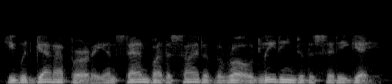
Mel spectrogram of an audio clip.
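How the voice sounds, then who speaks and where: A man with a very low voice reads scripture in a measured, formal way, as an audiobook narrator would. His voice is rather husky and rough-edged, and the recording is narrow and muffled, much like a phone line. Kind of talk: scripted scripture narration, non-dramatized reading.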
